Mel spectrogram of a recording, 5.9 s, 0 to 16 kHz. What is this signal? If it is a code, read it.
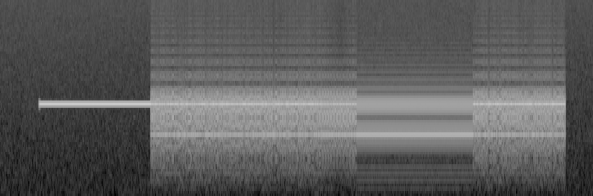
Cassette data (Kansas City type), 1200 baud, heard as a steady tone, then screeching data.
